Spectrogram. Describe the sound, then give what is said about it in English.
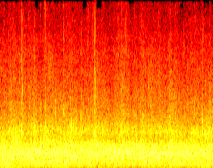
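Steady, dense applause from a large indoor group at a worship service, many hands clapping together loudly and evenly throughout, with no voices standing out above it. “You can clap for all.”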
